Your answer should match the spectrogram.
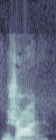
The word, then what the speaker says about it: Jean: In French, whenever you encounter this spelling, Jean, in the Philippines or in other countries, in American pronunciation, it's Jean, but in French, it's John.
